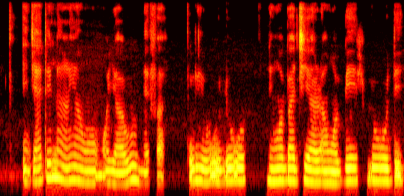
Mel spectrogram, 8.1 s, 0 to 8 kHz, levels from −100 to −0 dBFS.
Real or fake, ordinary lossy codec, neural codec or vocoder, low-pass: real; none; none; none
